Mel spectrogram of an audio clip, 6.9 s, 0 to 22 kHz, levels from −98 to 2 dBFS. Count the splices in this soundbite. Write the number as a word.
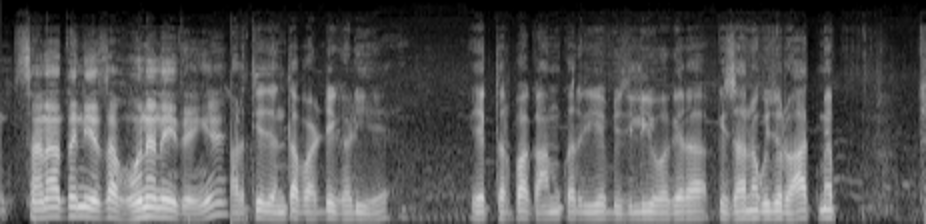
one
